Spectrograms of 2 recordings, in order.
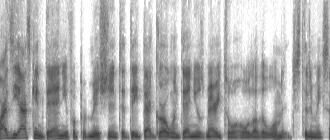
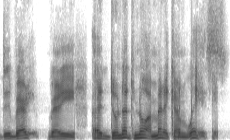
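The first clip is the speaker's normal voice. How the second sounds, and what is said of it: Stereotyped put-on foreign accent. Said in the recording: “very stereotyped ... me doing this accent”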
